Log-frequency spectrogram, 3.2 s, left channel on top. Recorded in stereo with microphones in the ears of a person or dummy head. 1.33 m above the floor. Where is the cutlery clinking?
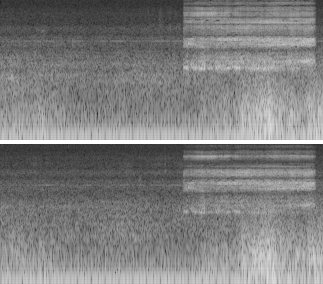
40° left (ahead or behind).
